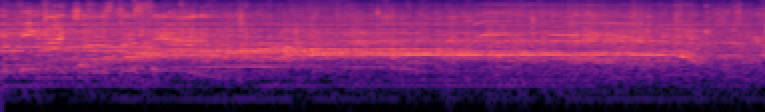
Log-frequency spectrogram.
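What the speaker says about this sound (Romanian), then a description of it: "Și încă o dată să aplaudăm puternic pe toți concurenții noștri din această seară." A crowd at a high school freshman ball competition applauds and cheers loudly, with whoops and shouts rising over continuous clapping, sustained and close before easing slightly at the end.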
